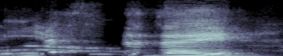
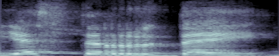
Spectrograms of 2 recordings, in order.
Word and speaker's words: yesterday: A little bit yesterday. We don't really say yesterday. We say yesterday. Yesterday. We don't pronounce letter I, it's schwa.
